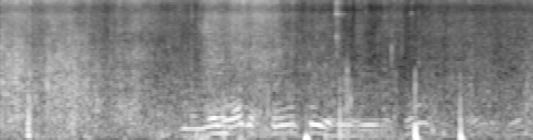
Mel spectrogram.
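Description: Coonhounds barking in quick, short barks that rise and fall in pitch, starting about a second and a half in: the bark of hounds treed at the foot of a tree. A few sharp knocks and snaps of brush come in between.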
